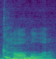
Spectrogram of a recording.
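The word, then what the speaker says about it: Kamala: that should tell you everything you need it's pronounced kamla say her name Harris hey Harris Miss Harris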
